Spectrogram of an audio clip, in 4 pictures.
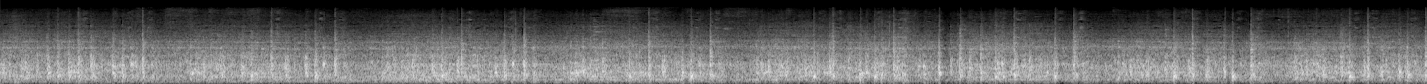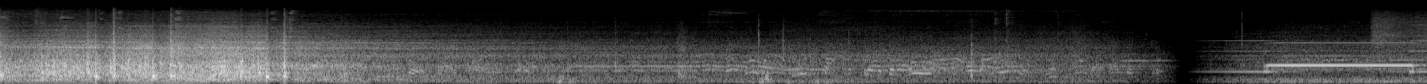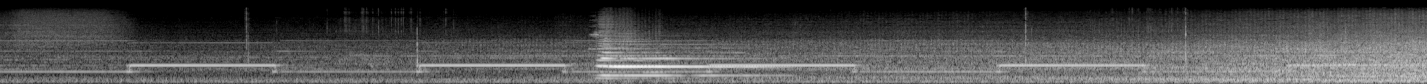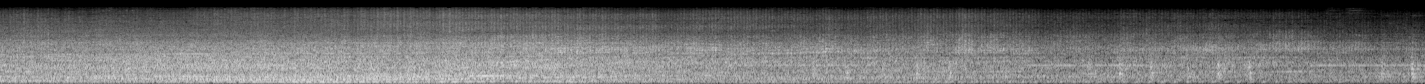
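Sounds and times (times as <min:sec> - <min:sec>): train rumbling past: 0:00.0 - 0:26.0, 0:31.3 - 0:57.0
level crossing alarm two tones: 0:26.3 - 0:32.0, 0:32.7 - 0:37.7, 0:38.5 - 0:40.2
locomotive horn blast: 0:32.8 - 0:40.0, 0:47.0 - 0:48.7.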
